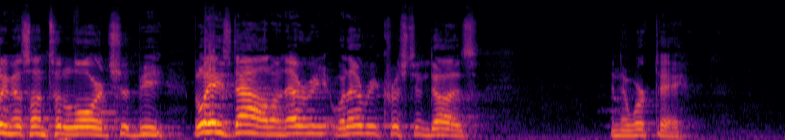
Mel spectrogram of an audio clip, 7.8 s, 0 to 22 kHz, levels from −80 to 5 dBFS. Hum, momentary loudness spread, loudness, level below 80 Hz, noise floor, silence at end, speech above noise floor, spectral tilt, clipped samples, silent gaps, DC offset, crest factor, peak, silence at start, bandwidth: none; 15 LU; -22 LUFS; -54 dBFS; -59 dBFS; 1 s; 38 dB; -6 dB/octave; under 0.1%; none; under 0.1%; 16 dB; -6 dBFS; 0 s; 15 kHz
